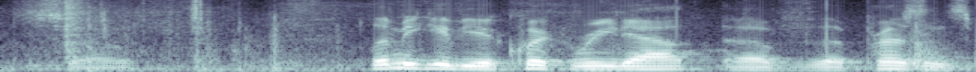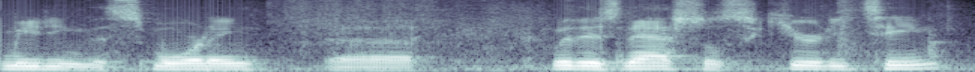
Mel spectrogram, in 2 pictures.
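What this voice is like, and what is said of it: Scratchy hoarse voice. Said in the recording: “apologize in advance for my voice ... it is still a little on the scratchy side”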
